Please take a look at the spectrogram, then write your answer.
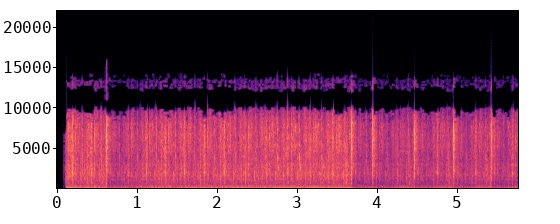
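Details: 1.5 HP McCormick Model M engine running poorly, sounding hit-and-miss though it isn't: slow thumping single-cylinder beat with gaps where firing strokes drop out while exhaust valve closes every cycle; intermittent misfire, owner suspects poor fuel mixture or weak magneto.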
